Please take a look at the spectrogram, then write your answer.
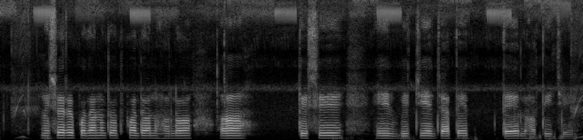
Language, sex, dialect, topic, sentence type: Bengali, male, Western, agriculture, statement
